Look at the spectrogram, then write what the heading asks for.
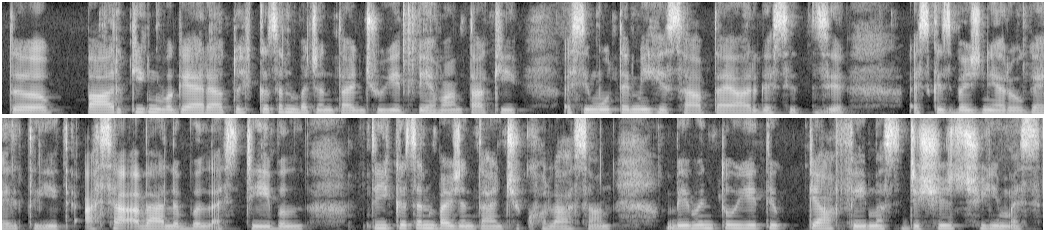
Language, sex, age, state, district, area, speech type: Kashmiri, female, 18-30, Jammu and Kashmir, Budgam, urban, spontaneous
